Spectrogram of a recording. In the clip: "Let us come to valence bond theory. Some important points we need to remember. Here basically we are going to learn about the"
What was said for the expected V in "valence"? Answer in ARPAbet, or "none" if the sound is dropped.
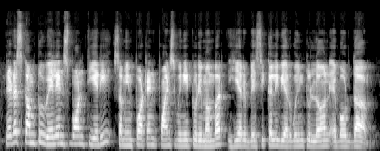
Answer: V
